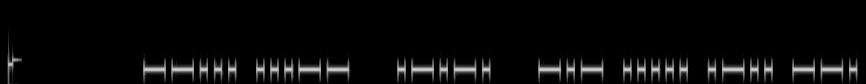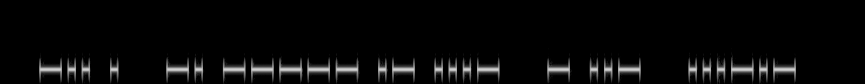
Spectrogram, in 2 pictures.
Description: Morse code, heard as a keyed tone, about 17 wpm, 700 Hz. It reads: 73 <AR> K5LG DE N0AV TU <SK>
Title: K1USN SST QSO Practice 17wpm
